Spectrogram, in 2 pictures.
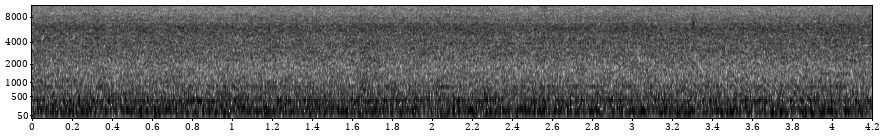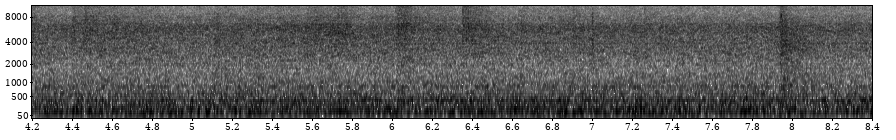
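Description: Steady background hiss of room noise, with no distinct events.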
